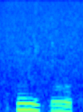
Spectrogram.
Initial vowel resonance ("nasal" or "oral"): nasal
